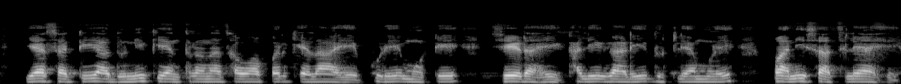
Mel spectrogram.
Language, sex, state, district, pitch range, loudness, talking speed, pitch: Marathi, male, Maharashtra, Pune, 125-135 Hz, -21 LUFS, 105 wpm, 130 Hz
